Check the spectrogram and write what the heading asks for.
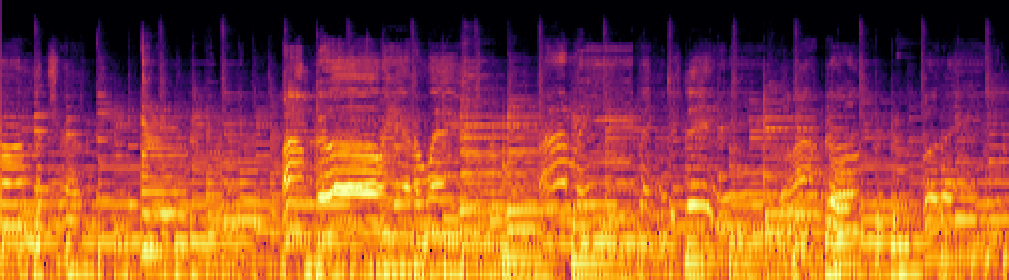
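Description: Live acoustic country-bluegrass band playing: acoustic guitars, bass and drums on a steady beat, under a melody line of sliding, held notes.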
